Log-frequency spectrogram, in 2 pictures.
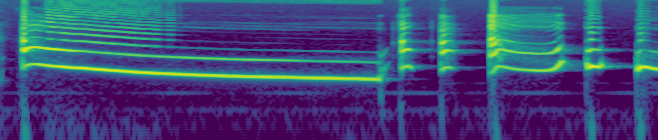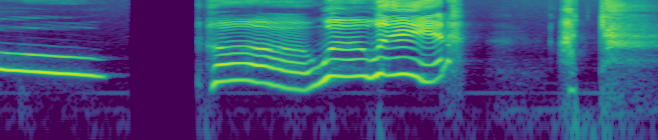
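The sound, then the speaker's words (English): A voice imitates wolves howling: a long, steady, slowly falling howl, then a few short yips, then a wavering howl that rises and falls, all fairly loud. “You see the stars and the moon and the wolves. Wolves keep howling as it go.”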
